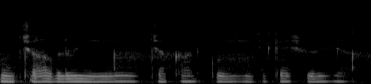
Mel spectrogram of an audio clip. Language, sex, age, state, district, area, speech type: Dogri, male, 30-45, Jammu and Kashmir, Udhampur, rural, spontaneous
